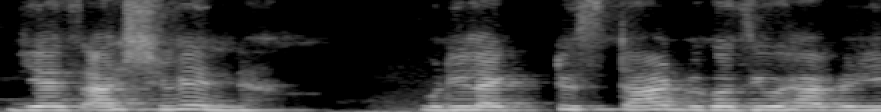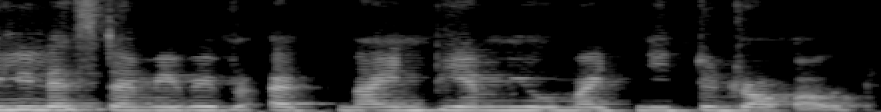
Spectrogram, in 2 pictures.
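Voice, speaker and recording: A woman's voice: on the high side, flat delivery, moderate pace. A woman with an Indian accent hosting a casual online meeting, heard over a noisy video call. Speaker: meeting host.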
